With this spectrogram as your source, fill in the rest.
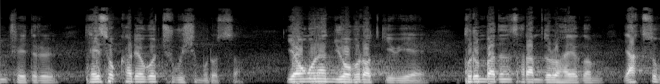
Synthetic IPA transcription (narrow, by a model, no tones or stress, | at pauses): nt͡ɕwe̞dɯɾɯɭ | te̞sʰokʰaɾjʌɡot͡ɕuɡɯɕʰimɯɾos͈ʰʌ̰ | jʌŋonɦanjuʌbɯɾʌt̚k͈iɥiɦe̞ | puɾɯmbadɯnsʰaɾamdɯɾɭoɦajʌɡɯm | jak̚s͈o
